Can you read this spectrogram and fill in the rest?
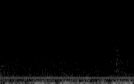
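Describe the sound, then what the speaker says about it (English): Faint writing on a board during a classroom English grammar lesson, a soft, continuous scratchy rubbing under a steady low hum, with no voices. "So if I write now, for example, Uday"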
